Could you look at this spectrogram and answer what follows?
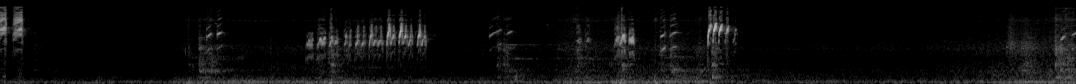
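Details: Orange-headed thrush singing busily in the rapid 'cretetan' chattering style said to make other birds answer: a dense, buzzy burst of high notes around four seconds, then scattered short chirps and a sharp trill near seven seconds, with quiet gaps between.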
